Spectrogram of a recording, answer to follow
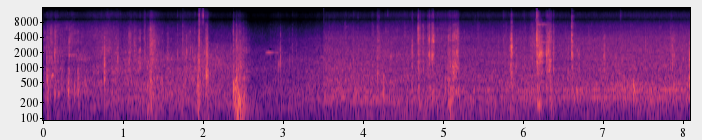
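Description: Someone getting out of a car with gear: the door opening and a clatter of clicks and knocks from handling a bucket and tongs, with one heavy thump about two and a half seconds in, over a steady background hiss.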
